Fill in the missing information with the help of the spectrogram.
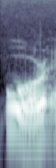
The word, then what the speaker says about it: Urim: "And you shall put in the breastplate of judgment the Ur and the Tum," and I'm sorry, I said earlier the way it's written here is Urim and Thummim, but again it's pronounced Ur and Tum in the Hebrew.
